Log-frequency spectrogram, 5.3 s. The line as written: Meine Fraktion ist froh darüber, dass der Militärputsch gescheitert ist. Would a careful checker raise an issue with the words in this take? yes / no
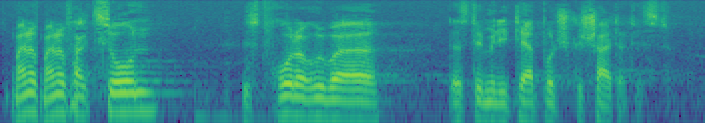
yes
